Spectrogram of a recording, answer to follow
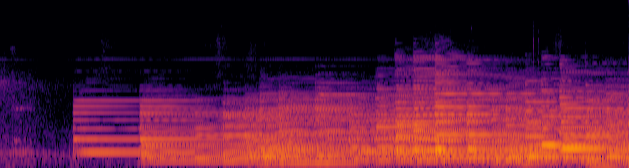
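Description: Classical solo piano played by a pianist using his left hand alone: a single note about a second in, a second shortly after, then the piece builds into fuller, overlapping notes and grows louder.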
